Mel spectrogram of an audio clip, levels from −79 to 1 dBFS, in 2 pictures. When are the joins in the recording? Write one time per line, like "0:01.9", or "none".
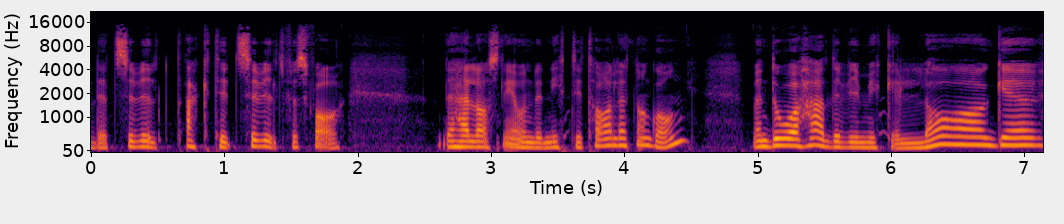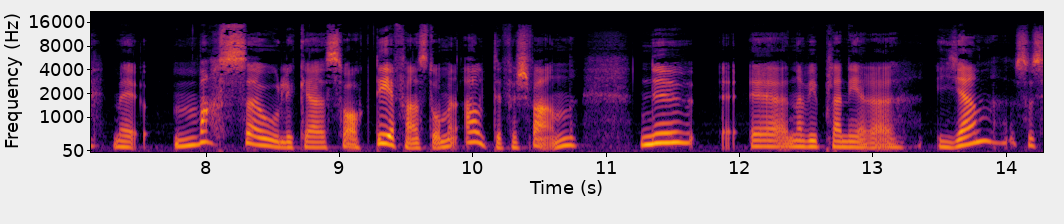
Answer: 0:07.2
0:09.2

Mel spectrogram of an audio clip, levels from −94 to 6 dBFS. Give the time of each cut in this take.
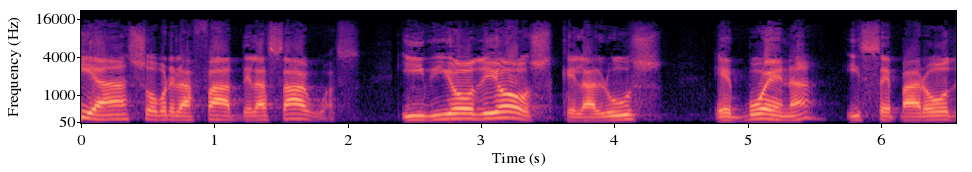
0:02.3

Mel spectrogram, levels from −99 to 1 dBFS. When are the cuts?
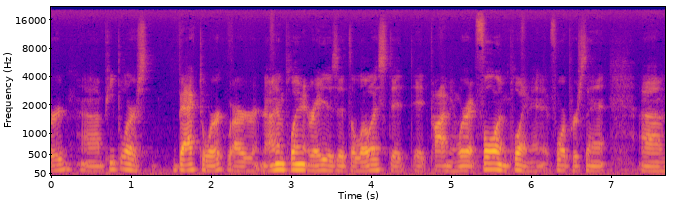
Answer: none

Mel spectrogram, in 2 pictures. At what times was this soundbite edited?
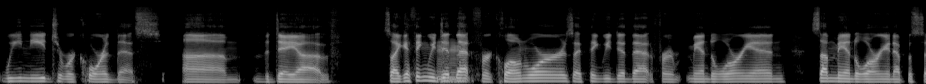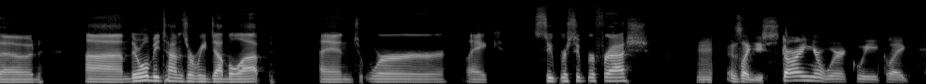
0:16.4

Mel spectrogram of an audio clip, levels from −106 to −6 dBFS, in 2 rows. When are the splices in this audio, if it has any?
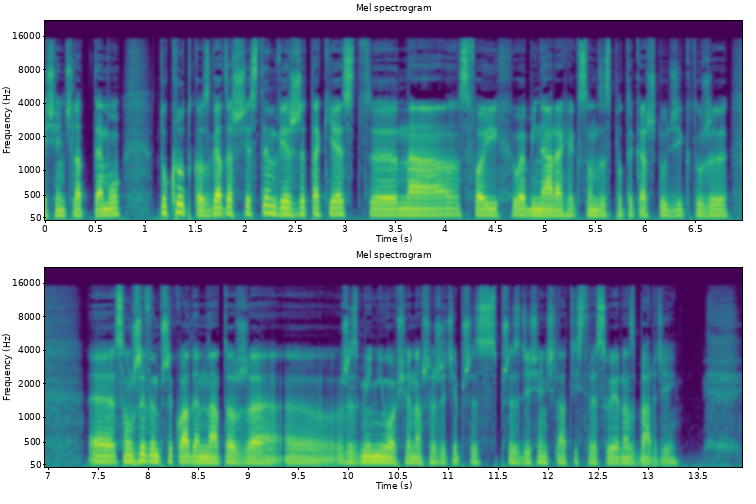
none

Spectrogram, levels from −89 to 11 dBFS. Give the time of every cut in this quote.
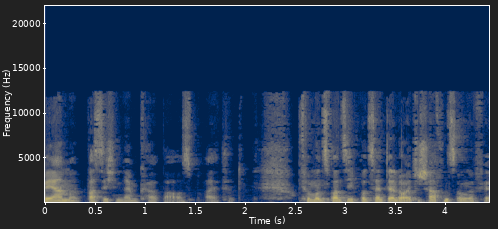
0:02.5

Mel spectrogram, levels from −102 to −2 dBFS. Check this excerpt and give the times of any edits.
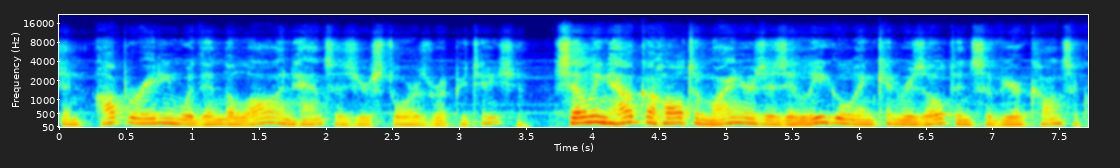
0:03.7

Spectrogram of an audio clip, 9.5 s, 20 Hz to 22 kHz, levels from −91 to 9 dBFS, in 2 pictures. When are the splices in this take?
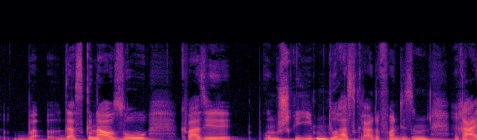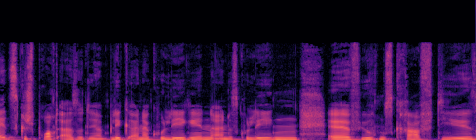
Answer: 0:05.3

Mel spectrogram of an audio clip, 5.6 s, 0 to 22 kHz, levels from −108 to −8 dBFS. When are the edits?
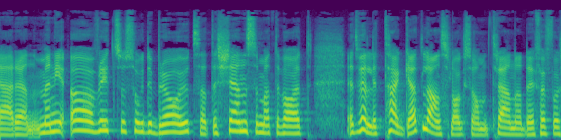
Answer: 0:01.9

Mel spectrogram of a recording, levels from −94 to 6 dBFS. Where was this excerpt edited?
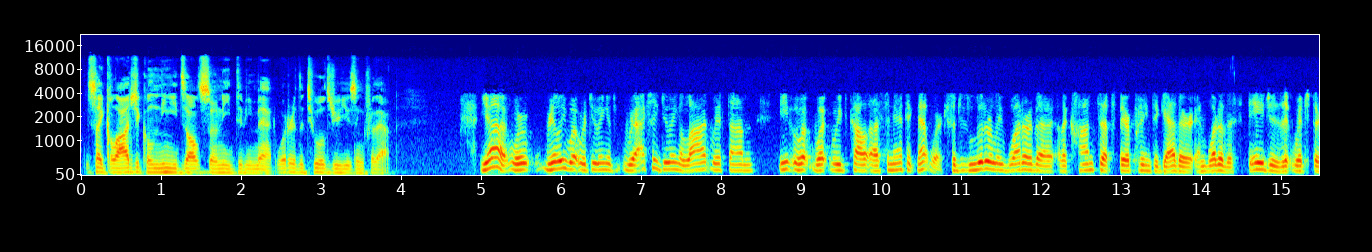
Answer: none

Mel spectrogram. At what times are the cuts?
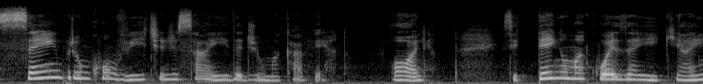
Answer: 0:03.8

